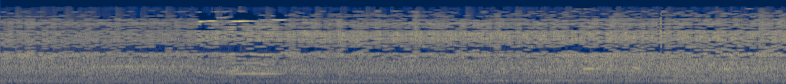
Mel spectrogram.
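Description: A bus engine rumbles steadily as the bus rolls slowly over a rough road.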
